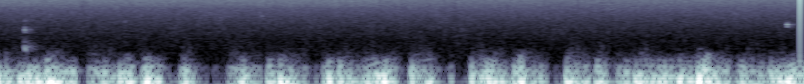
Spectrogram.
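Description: Low, uneven rumbling thumps with no voice, coming and going in short runs, the kind of bumping and breath noise a close desk microphone picks up.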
